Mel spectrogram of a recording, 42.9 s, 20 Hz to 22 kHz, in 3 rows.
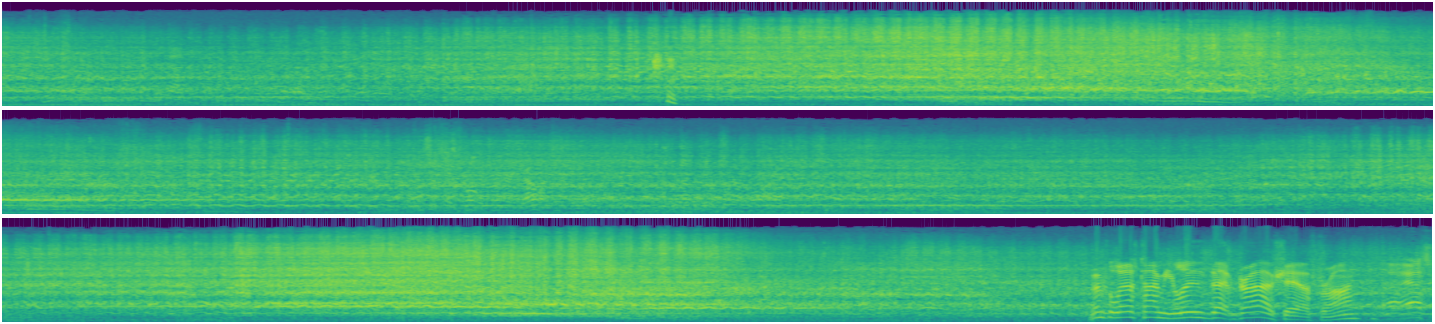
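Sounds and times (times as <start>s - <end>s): racing boat motor whine: 0.0s - 42.9s.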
